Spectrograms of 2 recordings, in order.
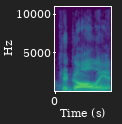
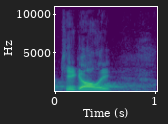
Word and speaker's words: Kigali: One of them is Rwanda, Kigali, and now I know I've mispronounced it thanks to the other speaker from Kepler, Kigali.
